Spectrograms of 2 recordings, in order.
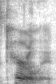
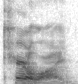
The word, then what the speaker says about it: Caroline: was Caroline Caroline but she said she read it as Carolyn Carolyn but actually you have to read it as Caroline so it's Caroline's ice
